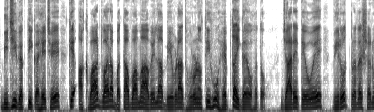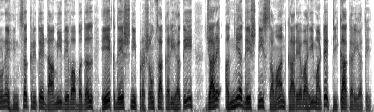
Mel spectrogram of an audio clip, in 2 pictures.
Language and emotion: Gujarati, disgusted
